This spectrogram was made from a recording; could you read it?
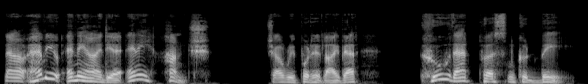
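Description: A man voicing a wry, gently persistent gentleman investigator in an audiobook, asking patient, probing and direct questions. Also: medium pitch, very animated, moderate pace, dry recording, clean studio sound, pitched above the performer's own voice. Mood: decisive, probing. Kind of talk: audiobook character dialogue.

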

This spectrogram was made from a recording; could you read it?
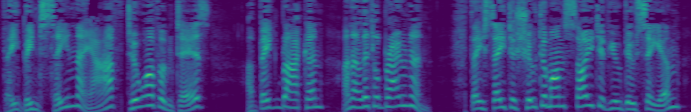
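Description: A fussing farm wife. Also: male voice, high voice, big pitch swings, normal speed, fairly bright tone, husky, no room sound, pitched above the performer's own voice, exaggerated voice. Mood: worried. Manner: broad rural dialect, breathless busy chatter. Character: fussing country farmer's wife, middle-aged, chatty.

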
